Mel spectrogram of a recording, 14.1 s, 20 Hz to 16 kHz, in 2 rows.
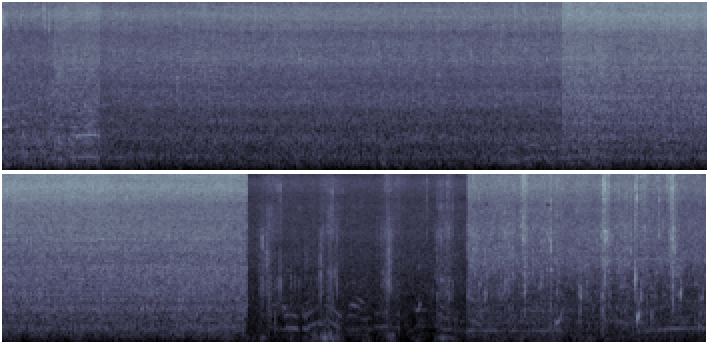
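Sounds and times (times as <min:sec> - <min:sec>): stream rushing over rocks: 0:00.0 - 0:09.5, 0:11.7 - 0:14.0.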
